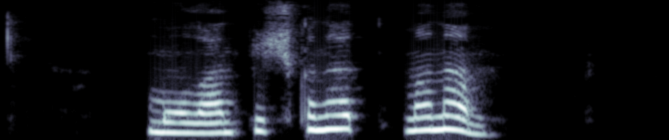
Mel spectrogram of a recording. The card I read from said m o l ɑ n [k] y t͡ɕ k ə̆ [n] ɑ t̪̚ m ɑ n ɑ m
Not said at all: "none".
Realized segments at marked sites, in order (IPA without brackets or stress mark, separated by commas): p, n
